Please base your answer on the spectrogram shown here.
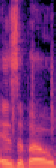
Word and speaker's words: Isabeau: Wait, question, how is Isabeau's name pronounced? Well, I just said Isabeau, but in French it would be Isabeau. But who has time for that?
